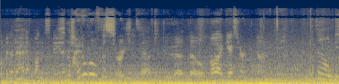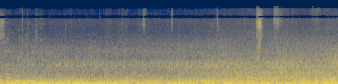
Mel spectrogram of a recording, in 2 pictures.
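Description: Steady low rumble of a vehicle driving on a snow-covered road, heard from inside the cabin, with a hiss that grows louder near the end.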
